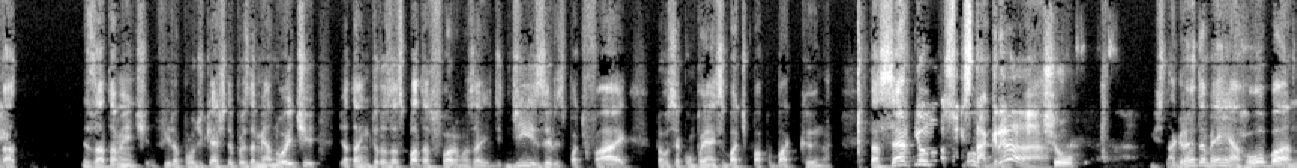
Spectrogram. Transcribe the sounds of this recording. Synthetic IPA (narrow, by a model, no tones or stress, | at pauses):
a | ezat̪̬ɐmẽnt͡ʃɪviɾɐʊpod͡ʒɪkɛst͡ʃɪd̪epojzd̪ɐmĩɲɐnojt͡ʃɪ | ʒ̥at̪aẽt̪od̪ɐzɐsplat̪afɔɾmɐzaiɪd͡ʒizelɪspɔt͡ʃi̥faj | pɾɐvoseakõpɐ̃ɲ̃aɾesɪbat͡ʃɪ̥pa̰pʊbakɐ̃nɐ | t̪as̬ɛɾt̪ʊɔsʊĩst̪aɡɾɐ̃ʃow | ĩst̪aɡɾɐ̃t̪ɐ̃bẽj̃aɦobɐ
